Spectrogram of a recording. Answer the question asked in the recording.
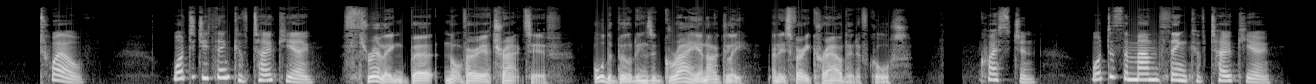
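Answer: Thrilling, but not very attractive: grey, ugly and crowded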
